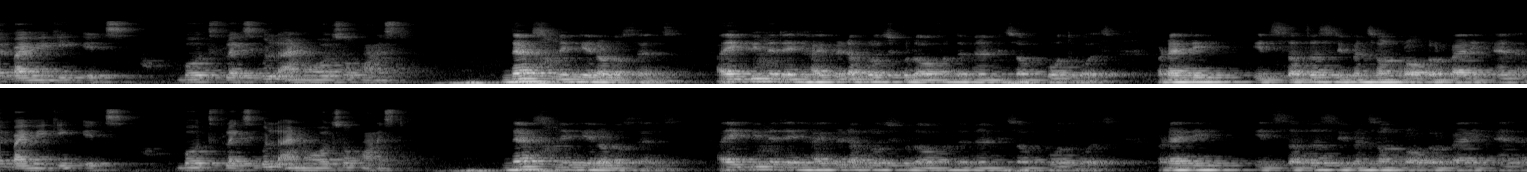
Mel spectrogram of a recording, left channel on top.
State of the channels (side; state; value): right; quieter; 5.9 dB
